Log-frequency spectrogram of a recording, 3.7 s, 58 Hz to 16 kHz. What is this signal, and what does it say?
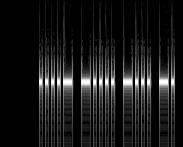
Morse code, heard as a keyed tone, about 20 wpm, 700 Hz. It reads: 46BN
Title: All Cut Numbers - 4-Digit 20wpm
